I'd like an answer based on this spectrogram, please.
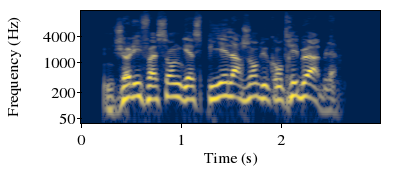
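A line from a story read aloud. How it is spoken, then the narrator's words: Growled. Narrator (French): grogna Reagan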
